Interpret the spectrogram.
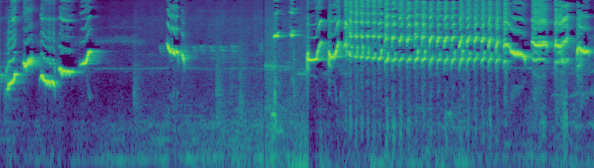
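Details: Magpie-robin morning song for prompting quiet birds to respond: a few looping whistles, a pause, then a rapid buzzy rattle of evenly spaced high notes for several seconds.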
